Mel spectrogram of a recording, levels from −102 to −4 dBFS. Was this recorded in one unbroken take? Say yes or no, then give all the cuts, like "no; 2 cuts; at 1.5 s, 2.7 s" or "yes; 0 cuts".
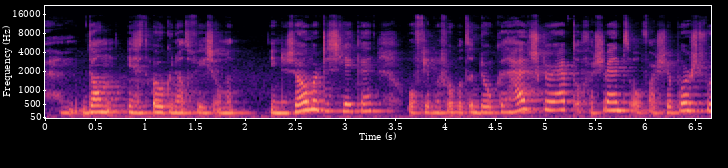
no; 3 cuts; at 2.8 s, 3.8 s, 5.6 s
